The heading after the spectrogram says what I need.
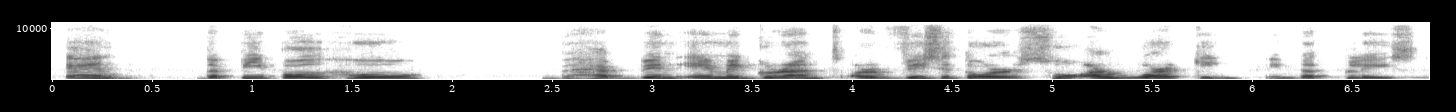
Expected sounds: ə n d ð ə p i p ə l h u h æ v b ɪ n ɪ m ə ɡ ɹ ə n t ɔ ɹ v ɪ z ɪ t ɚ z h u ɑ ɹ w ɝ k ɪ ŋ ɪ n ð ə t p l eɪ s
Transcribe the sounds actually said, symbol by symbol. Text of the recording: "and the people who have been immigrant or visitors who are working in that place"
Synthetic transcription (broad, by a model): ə n d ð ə p i p ə l h u h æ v b ɪ n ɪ m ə ɡ ɹ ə n t ɔ ɹ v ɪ s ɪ t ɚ s h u ɑ ɹ w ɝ k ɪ ŋ ɪ n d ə t p l eɪ s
